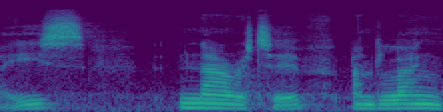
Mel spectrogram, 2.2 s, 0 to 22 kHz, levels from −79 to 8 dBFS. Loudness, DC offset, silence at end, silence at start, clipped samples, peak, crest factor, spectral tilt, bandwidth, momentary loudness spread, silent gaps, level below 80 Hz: -29 LUFS; under 0.1%; 0 s; 0 s; under 0.1%; -14 dBFS; 16 dB; -4 dB/octave; 15.5 kHz; 8 LU; none; -62 dBFS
